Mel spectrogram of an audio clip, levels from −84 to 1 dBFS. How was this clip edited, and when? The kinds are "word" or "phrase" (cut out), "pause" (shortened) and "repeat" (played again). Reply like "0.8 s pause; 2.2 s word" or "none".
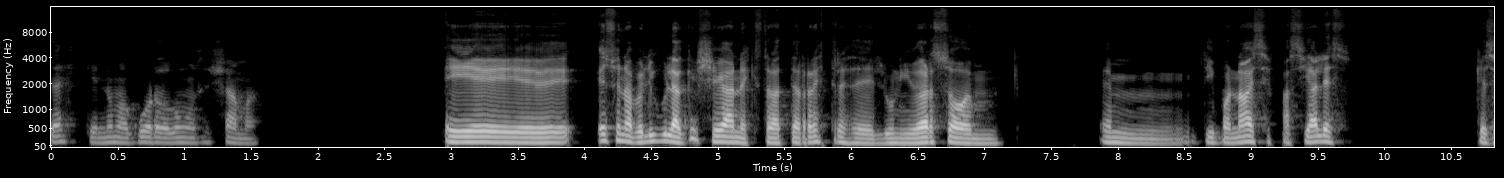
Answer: none

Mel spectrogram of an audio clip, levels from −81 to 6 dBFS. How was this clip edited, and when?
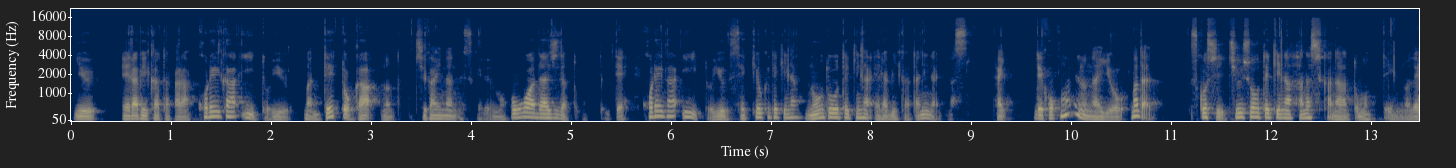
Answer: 5.7 s pause; 9.1 s pause

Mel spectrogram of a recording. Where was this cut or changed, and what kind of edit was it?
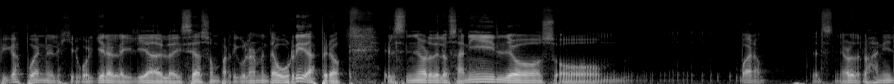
none

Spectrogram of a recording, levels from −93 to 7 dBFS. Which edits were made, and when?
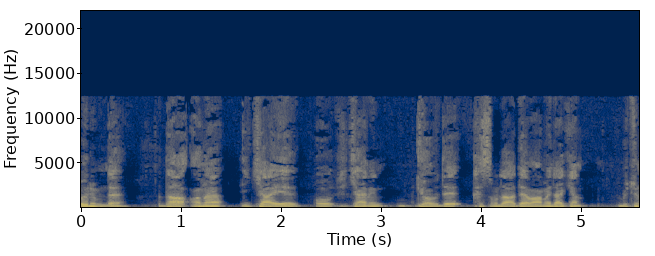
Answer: none

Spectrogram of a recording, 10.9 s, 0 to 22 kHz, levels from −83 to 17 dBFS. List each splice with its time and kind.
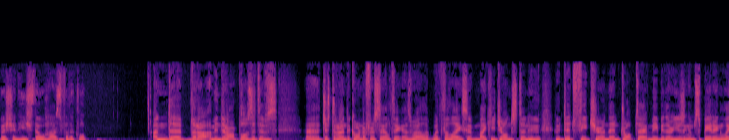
none

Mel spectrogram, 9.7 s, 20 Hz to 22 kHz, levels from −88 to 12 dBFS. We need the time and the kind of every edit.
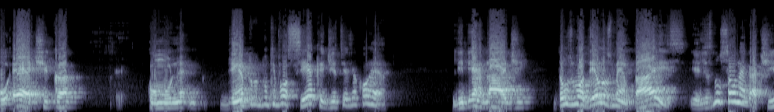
3.4 s word; 4.3 s word

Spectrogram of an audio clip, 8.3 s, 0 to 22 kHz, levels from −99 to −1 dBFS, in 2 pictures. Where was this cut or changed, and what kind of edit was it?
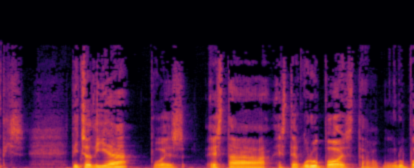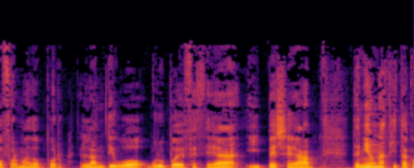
4.9 s pause

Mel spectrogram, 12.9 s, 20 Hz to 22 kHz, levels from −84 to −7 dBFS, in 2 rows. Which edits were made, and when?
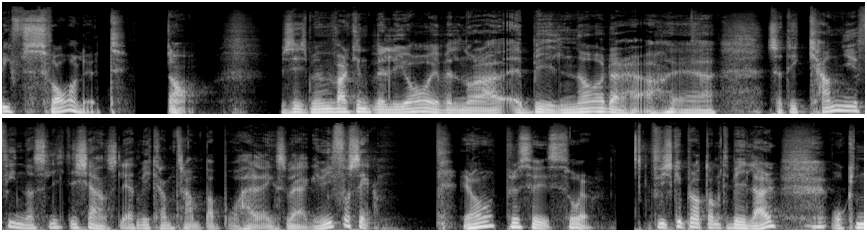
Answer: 2.8 s word; 7.5 s word; 10.8 s word; 11.9 s word

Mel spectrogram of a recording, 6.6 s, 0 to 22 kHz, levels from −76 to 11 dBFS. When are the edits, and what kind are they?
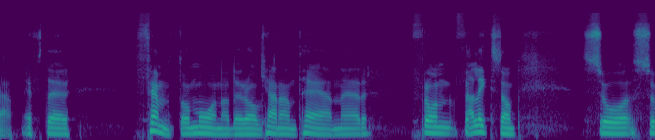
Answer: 2.6 s word; 4.1 s word; 4.7 s word

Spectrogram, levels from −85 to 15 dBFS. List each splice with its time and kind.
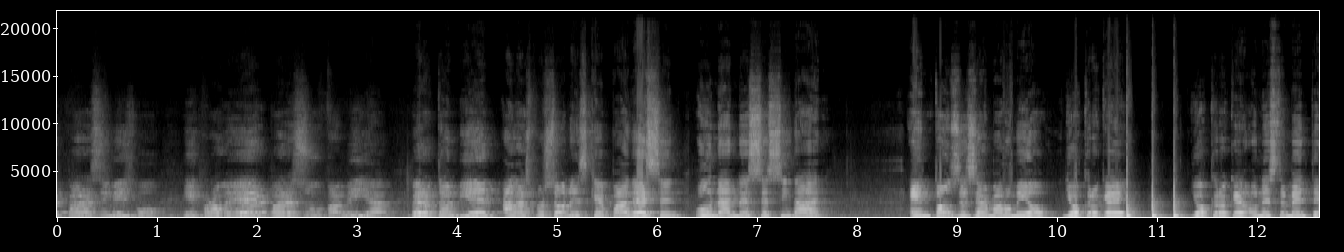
6.3 s pause

